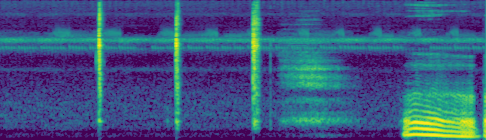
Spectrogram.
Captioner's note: tongue clicking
